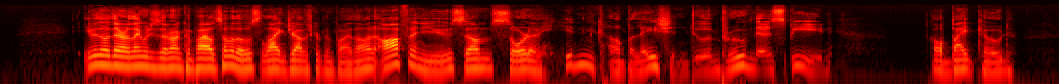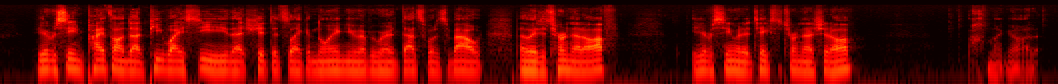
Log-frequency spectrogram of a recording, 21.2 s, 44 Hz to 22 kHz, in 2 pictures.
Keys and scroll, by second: 16.9-21.1 typing.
